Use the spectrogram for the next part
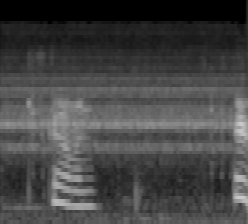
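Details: Puppies two weeks old, their eyes newly open, indoors at morning: a half-second whine sliding gently downward, then silence, then another brief rising squeal at the very end.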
